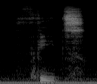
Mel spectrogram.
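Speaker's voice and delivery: soft, quiet, embarrassed whisper.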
